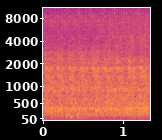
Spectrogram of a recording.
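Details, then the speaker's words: Old Mercedes 300D diesel idling after new engine and air filter housing mounts: steady even clatter about seven light ticks per second, rattle and cabin vibration gone; slight remaining rock possibly from unbalanced injectors, suspected. "now it's time to give it the big test oh no more rattle no more vibration in the cockpits"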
